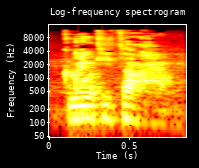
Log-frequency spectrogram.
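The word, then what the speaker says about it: Gwynt y Ddraig: I'm going to pronounce that Welsh name. – Gwynty Dahl. – Very good.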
